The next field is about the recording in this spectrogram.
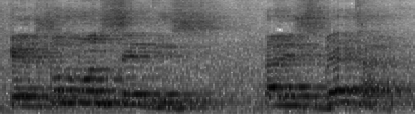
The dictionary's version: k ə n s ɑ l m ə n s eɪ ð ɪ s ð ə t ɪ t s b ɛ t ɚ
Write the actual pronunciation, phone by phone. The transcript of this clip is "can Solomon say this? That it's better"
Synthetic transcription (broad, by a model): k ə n s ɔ m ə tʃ s eɪ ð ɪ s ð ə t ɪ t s b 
